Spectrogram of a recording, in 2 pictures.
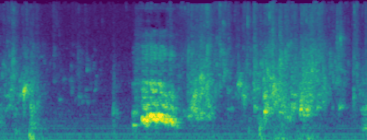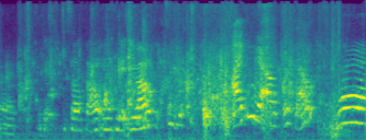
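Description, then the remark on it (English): A child splashes and sloshes water in a bathtub with repeated messy bursts, soaking part of the bathroom floor, while a child's voice and other talk carry on over the watery commotion. “Soaked that bit of the bathroom. You have to be more careful in the water.”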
